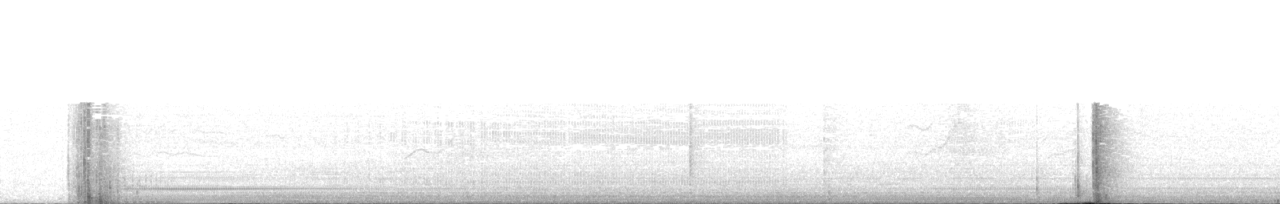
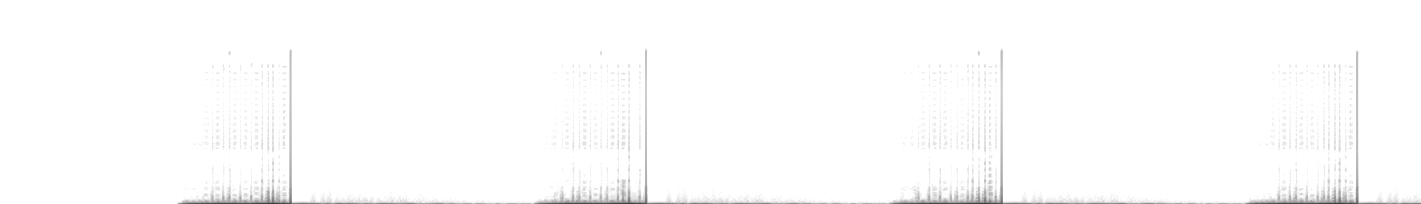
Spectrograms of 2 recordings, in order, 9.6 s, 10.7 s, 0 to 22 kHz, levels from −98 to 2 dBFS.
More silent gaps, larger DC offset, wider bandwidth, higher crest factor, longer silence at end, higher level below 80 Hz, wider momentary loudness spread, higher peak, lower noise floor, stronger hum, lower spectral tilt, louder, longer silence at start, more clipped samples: second, none vs 0.00-0.17 s, 0.26-0.53 s, 0.60-1.32 s; neither; first, 9.4 kHz vs 1.9 kHz; first, 26 dB vs 12 dB; first, 0.35 s vs 0 s; first, -32 dBFS vs -42 dBFS; first, 21 LU vs 14 LU; first, -2 dBFS vs -12 dBFS; second, -56 dBFS vs under -90 dBFS; neither; second, -5.5 dB/octave vs -8 dB/octave; first, -30 LUFS vs -49 LUFS; first, 0.65 s vs 0 s; neither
